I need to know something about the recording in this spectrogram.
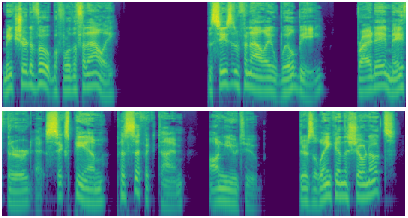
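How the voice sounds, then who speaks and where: A man's voice: medium pitch, animated, moderate pace, dry recording. Man hosting a podcast, close dry sound. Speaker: podcast host. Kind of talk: scripted podcast announcement.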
